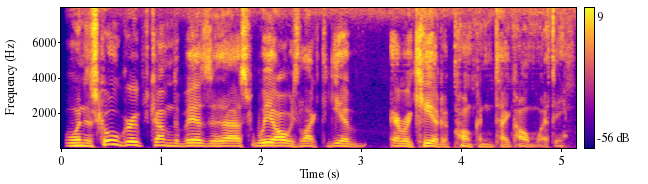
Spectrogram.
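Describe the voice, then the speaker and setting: A man's voice: fairly high pitch, fairly quick, a little mellow, no room sound. A man who farms, giving unscripted answers in a news interview. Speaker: farmer.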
